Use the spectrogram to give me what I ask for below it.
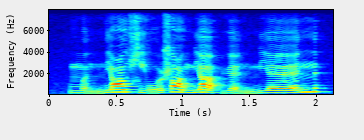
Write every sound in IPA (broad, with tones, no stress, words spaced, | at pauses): mə̰˨˩nn̪jɑ˥ʊ̯ ɕjo˧˥ʊ̯ʂɑ˥˧ʊ̯mjä˥˩pɥɛ̰˨˩n mjɛ˧˥n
